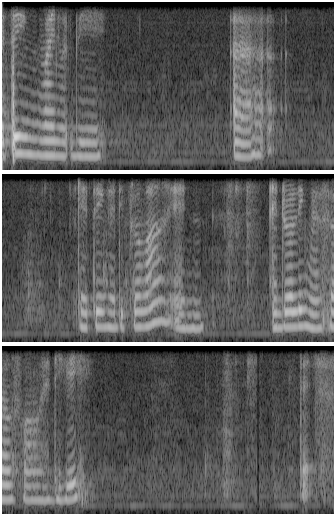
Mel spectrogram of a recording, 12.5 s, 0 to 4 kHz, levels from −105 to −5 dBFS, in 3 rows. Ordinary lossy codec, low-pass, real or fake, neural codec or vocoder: none; 3.6 kHz; real; none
